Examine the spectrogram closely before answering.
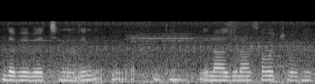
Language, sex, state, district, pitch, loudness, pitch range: Garhwali, female, Uttarakhand, Tehri Garhwal, 190 Hz, -17 LUFS, 190-200 Hz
